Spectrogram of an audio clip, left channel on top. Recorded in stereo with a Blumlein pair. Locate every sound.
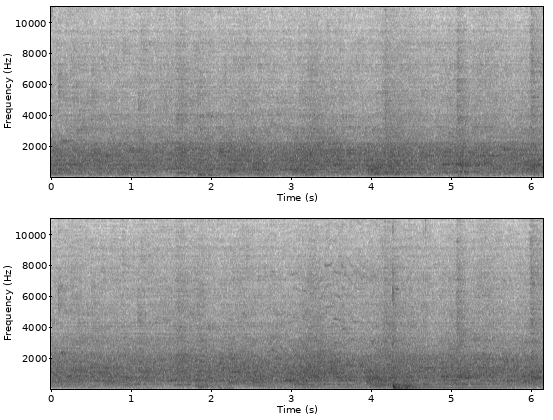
0.0 s running water: 60° right, 1.8 m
